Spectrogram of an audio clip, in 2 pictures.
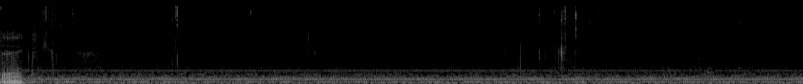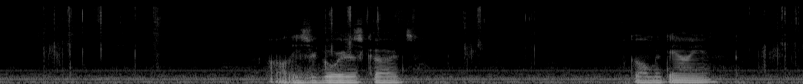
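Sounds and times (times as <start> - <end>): room hum: 0.0 - 16.0.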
